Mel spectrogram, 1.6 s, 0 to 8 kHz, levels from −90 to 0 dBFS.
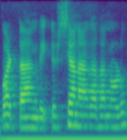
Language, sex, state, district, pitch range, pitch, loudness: Kannada, female, Karnataka, Chamarajanagar, 190-215 Hz, 195 Hz, -18 LUFS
